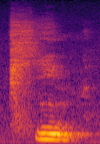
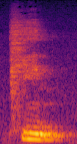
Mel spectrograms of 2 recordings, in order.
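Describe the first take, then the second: First: The word is said very slowly. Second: The word is said somewhat slowly. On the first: "Now I'm going to say it even more slowly" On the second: "I'm going to say them a bit more slowly this time"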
